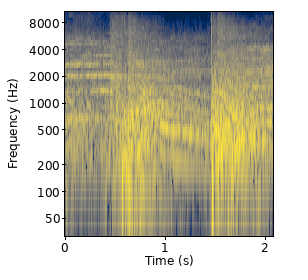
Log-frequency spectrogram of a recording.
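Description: A wrestler's body hitting the wrestling ring mat, with a loud sharp thud about one and a half seconds in that echoes around the hall. Crowd voices rise and fall around it.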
